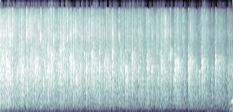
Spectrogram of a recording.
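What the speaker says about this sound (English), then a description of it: "Give him a round of applause, please." An audience at a business lunch gathering breaks into sustained applause, a dense wash of many hands clapping steadily for several seconds with no voices on top.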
